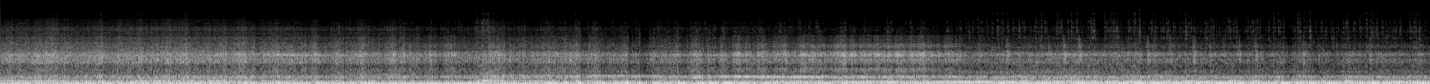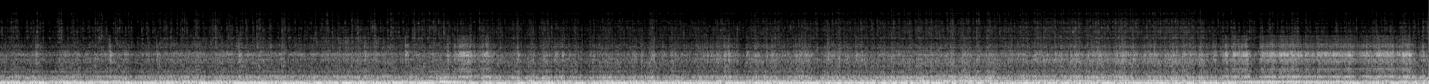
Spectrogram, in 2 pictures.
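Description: Chevrolet Nova's engine running steadily at low speed, a loud continuous rumble with no hard revving, picked up close by a camera mounted on the outside of the car's body.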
